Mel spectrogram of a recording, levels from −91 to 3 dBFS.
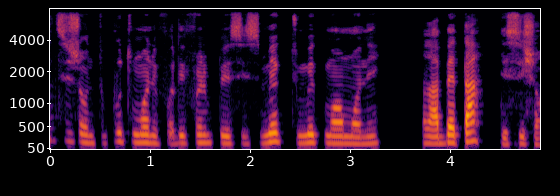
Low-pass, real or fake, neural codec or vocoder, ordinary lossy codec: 7.2 kHz; real; none; none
